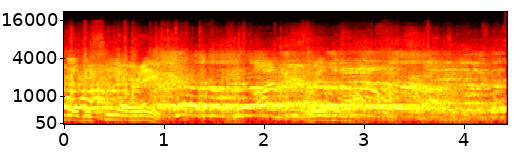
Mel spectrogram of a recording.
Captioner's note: some Applause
